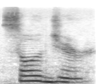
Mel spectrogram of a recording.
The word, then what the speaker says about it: soldier: Esta D no me va a sonar tanto como una D. Me va a sonar más o menos como una G. Soldier, soldier, yes? That is the correct pronunciation.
